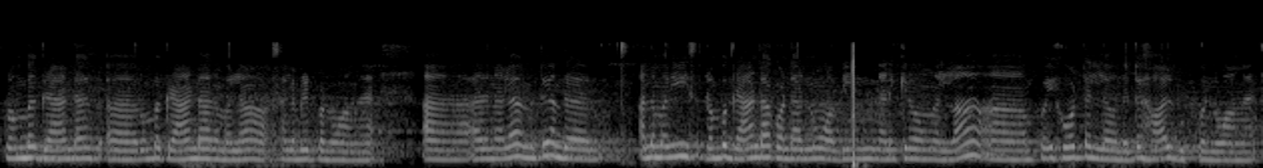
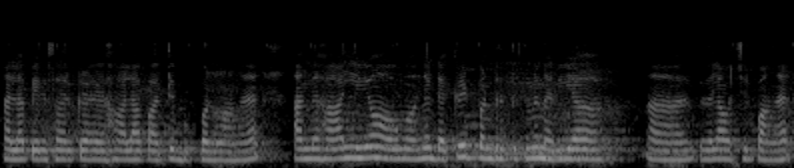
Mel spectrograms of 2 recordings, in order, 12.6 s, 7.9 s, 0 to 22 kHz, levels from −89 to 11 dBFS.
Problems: constant background noise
